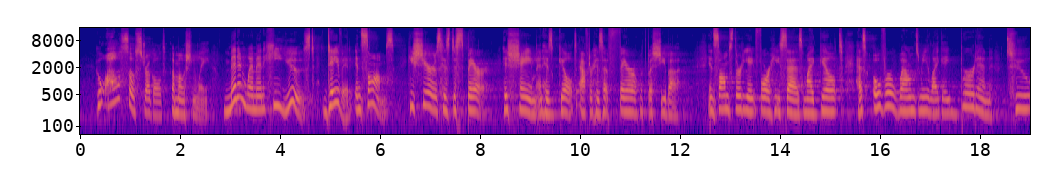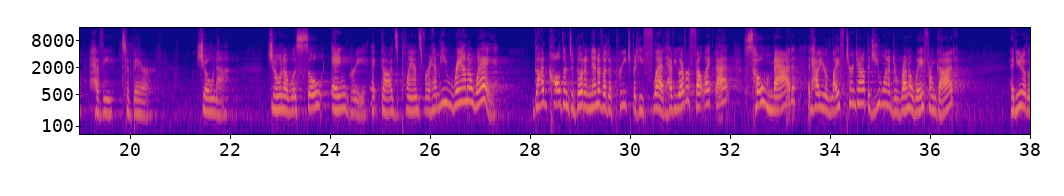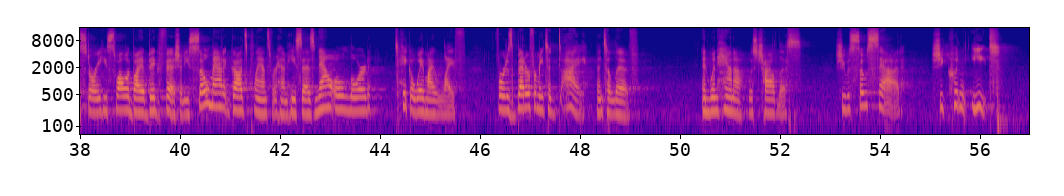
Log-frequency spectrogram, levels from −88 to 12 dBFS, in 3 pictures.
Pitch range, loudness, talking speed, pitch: 200-255 Hz, -28 LUFS, 150 wpm, 225 Hz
